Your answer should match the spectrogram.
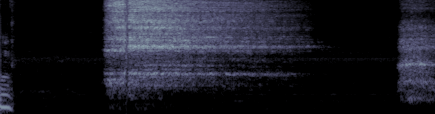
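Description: A man's long, audible breath out, starting about a second in, loudest at first and fading away over about two seconds.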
